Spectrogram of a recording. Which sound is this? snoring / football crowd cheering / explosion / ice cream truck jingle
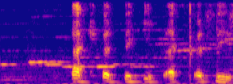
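ice cream truck jingle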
